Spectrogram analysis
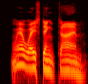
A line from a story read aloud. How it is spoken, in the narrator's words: grunted the second biker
